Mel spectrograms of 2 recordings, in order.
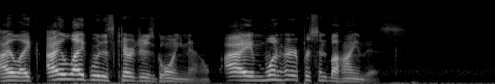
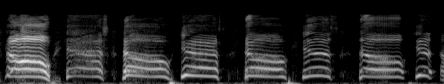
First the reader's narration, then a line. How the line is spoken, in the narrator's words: he's screaming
